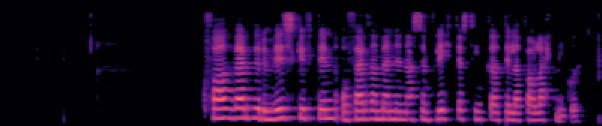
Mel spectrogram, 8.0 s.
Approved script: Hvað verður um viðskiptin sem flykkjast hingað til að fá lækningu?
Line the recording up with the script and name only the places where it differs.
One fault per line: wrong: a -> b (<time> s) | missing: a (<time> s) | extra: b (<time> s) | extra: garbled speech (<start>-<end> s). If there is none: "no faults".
extra: og ferðamennina (4.5 s)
